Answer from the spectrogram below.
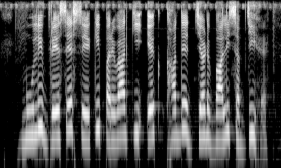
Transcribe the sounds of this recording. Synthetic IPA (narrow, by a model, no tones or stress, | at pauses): muːliʋɾeːseseːkipəɾɪʋaːɾkieːkkʰːaːd̪ed͡ʒəɽbaːlisəb̚d͡ʒiɦɛ̰ː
